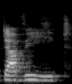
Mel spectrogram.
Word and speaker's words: D4vd: And she's seen she definitely got involved with this singer, this uh Davided or David. That's how it's it's spelled in a ridiculous way, but that's what his name is now.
